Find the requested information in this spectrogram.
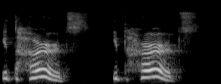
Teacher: So you put the stress on the word hurts instead of the it.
